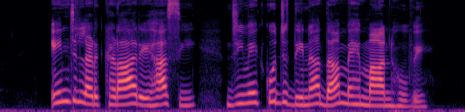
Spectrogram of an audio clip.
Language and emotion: Punjabi, neutral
